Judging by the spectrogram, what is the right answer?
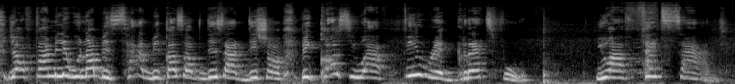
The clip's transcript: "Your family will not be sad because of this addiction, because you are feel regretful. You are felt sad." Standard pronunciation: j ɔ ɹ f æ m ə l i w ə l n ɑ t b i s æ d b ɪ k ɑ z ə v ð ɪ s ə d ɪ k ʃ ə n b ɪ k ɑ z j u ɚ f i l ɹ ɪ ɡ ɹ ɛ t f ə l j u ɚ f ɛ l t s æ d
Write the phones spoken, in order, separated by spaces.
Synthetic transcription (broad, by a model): j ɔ f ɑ m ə l i w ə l n ɑ t b i s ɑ d b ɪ k ɑ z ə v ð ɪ s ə d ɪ ʃ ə n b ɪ k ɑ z j u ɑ f i l ɹ ɪ ɡ ɹ ɛ t f ə l j u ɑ f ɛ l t s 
